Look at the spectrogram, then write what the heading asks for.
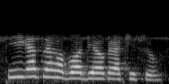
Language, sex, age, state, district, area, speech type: Assamese, female, 18-30, Assam, Golaghat, rural, conversation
